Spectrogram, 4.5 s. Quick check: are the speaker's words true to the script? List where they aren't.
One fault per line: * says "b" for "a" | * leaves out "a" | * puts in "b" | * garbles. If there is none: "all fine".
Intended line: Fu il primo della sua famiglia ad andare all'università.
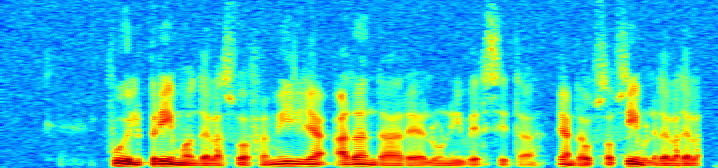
* garbles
